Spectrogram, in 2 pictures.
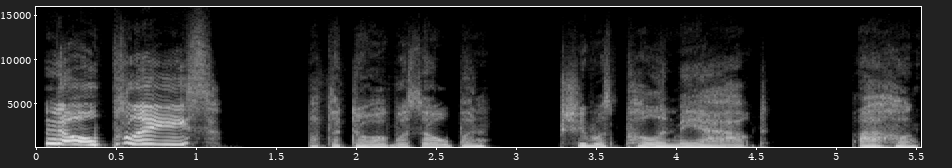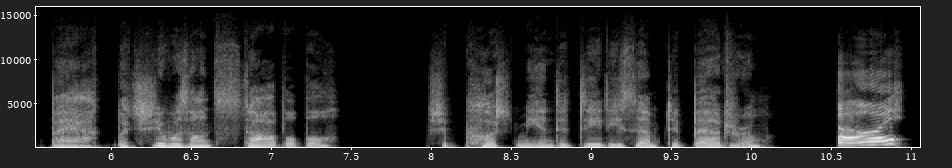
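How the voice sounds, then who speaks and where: Brief: expressive audiobook narrator, a woman with a low, husky voice, dry close recording. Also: moderate pace, no echo. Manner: expressive, dramatic reading. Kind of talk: first-person audiobook narration.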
